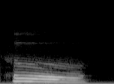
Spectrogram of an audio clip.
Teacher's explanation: if you have the word huwa and you're stopping, the waw goes sakin, and effectively this turns into the long vowel dhamma waw. So it would be read as hu, too long.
